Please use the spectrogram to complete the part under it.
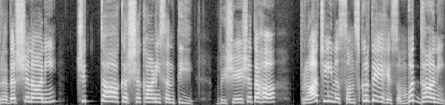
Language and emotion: Sanskrit, surprised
